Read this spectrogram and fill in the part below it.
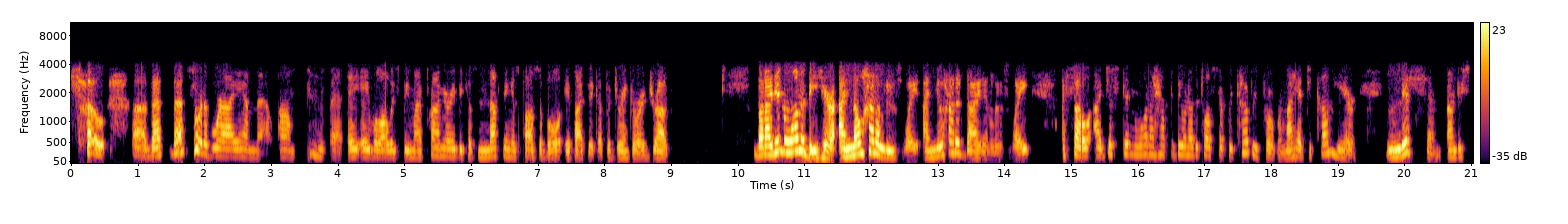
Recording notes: from the 100 Pounders Phone Meeting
